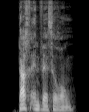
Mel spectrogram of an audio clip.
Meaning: roof drainage
- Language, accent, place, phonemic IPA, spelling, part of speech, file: German, Germany, Berlin, /ˈdaχʔɛntˌvɛsəʁʊŋ/, Dachentwässerung, noun, De-Dachentwässerung.ogg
